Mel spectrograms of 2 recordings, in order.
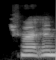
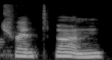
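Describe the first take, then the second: First: The middle T sound is left out. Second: The middle T sound is clearly pronounced. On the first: The speaker calls it right. "when you leave the T out, that's how we do it" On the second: The speaker calls it wrong. "We don't say Trenton"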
